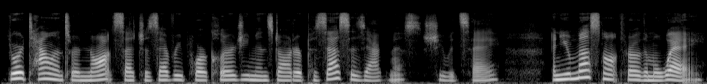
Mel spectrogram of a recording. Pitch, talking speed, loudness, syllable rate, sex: 210 Hz, 185 wpm, -19 LUFS, 5.2 syllables/s, female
